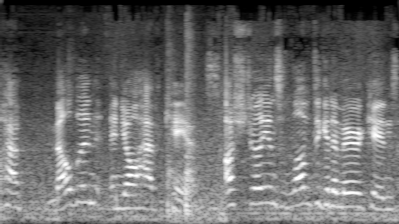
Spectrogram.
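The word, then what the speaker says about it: Cairns: So y'all have Melbourne and y'all have cans. Australians love to give Americans a hard time for mispronouncing these cities. We call Melbourne Melbourne and we call cans Kairens cuz there's like an R there.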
